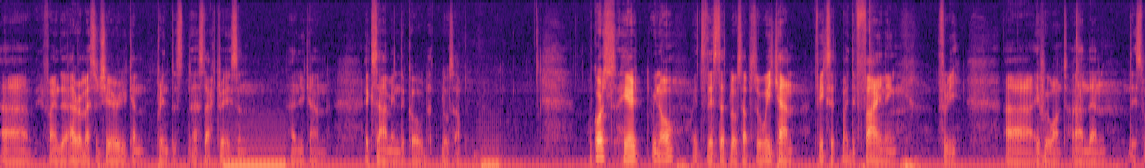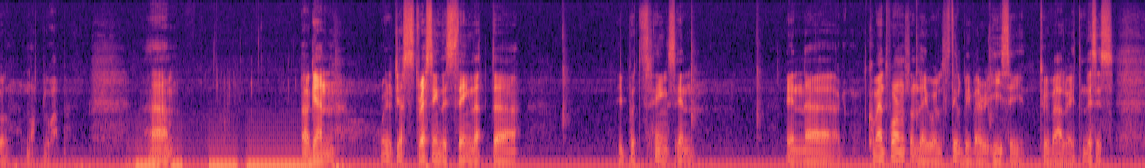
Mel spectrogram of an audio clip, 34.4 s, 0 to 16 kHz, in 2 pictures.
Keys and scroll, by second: 8.6 Escape, 9.8 Escape, 13.0 alt+Return, 16.1 ctrl+Return, 17.4 Escape, 25.6 alt+Return, 27.1 Down, 27.5 alt+Return, 28.5 alt+Return, 29.7 Down, 29.8 Down, 29.9 Down, 30.0 Down, 30.5 Down, 30.9 alt+Return, 32.0 alt+Return.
